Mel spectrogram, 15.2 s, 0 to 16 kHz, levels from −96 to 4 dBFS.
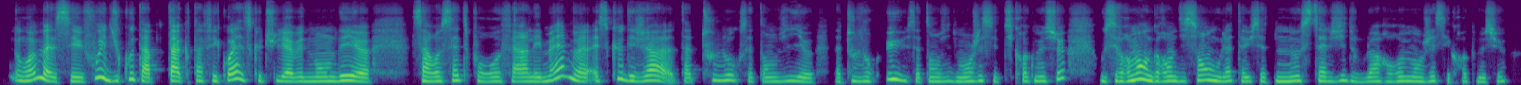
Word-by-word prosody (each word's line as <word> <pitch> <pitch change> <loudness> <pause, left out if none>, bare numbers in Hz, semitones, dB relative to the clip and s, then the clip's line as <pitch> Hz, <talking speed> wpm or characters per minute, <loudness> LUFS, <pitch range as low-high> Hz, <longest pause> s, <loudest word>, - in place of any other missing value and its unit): Ouais 215 +6 +3
mais 195 - +6
c'est 180 0 -1
fou 350 - +2
et - - +7
du 200 -2 -1
coup, 270 +5 +1
tu - - -2
as 175 - +5
tu 170 +3 0
as 195 - +7
tu 190 +4 -6
as - - -1
fait 200 +1 -3
quoi? 245 +8 +4
Est-ce 240 -3 -2
que - - -5
tu 195 +1 -7
lui 185 - +3
avais 180 0 +2
demandé, 185 +4 +3
heu, 175 -2 +4 0.4
sa 195 - +1
recette 195 +4 -1
pour 180 -3 -5
refaire 180 0 -1
les 180 -1 0
mêmes? 310 - +2
Est-ce 190 0 -1
que 285 - 0
déjà 210 -1 +2
tu 170 - -7
as 165 - -4
toujours 220 +4 -3
cette 175 -1 -10
envie, 180 +2 -2
heu, 160 - -3 0.2
tu 170 - -5
as - - -8
toujours 185 0 -5
eu 265 -5 +5
cette 170 0 -8
envie 180 0 -3
de 175 - -6
manger 185 +3 -2
ces 205 -3 -8
petits 165 - -12
croque-monsieur? 190 - -3 0.4
Ou 185 - -2
c'est 190 - -3
vraiment 215 +9 +6
en 240 - +6
grandissant 195 +4 0
où 195 - +3
là, 195 +2 -1
tu 190 -3 -6
as - - +1
eu - - -4
cette 175 +1 -7
nostalgie 190 +1 -1
de 190 -3 -6
vouloir 180 +2 -4
remanger 185 +1 -2
ces 190 - -10
croque-monsieur? 170 +2 -8
190 Hz, 255 wpm, -23 LUFS, 180-205 Hz, 0.4 s, et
